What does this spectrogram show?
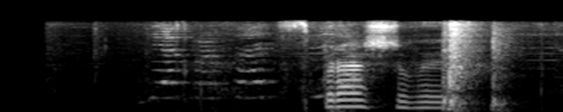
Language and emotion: Russian, neutral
